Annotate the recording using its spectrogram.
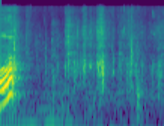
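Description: Faint crinkling and rustling of moss being grabbed by hand and packed into a cut plastic cup around a plant stem, with a few soft crackles.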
